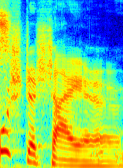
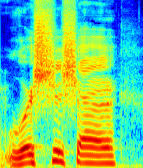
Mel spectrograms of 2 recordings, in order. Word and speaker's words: Worcestershire: Worcestershire. – Worcestershire.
